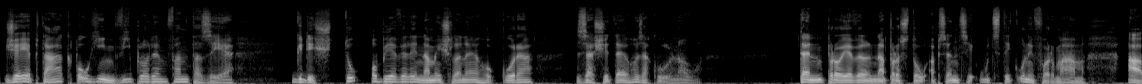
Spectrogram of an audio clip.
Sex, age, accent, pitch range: male, 50-69, native, 85-115 Hz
